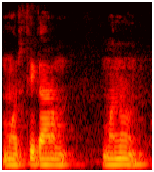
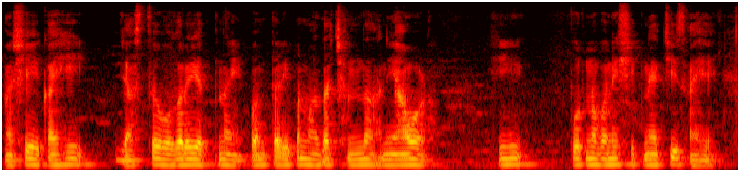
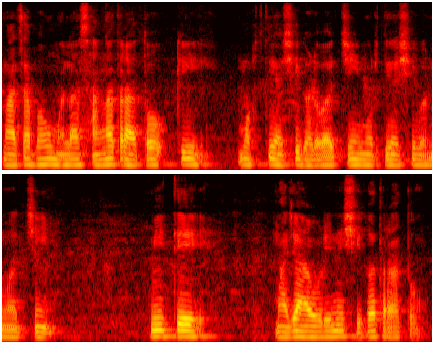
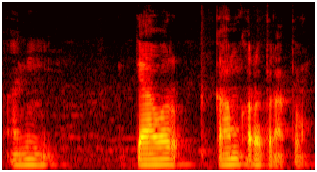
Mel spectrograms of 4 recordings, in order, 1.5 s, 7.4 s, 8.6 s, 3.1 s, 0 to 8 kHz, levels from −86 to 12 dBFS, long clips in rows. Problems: background sounds at intervals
